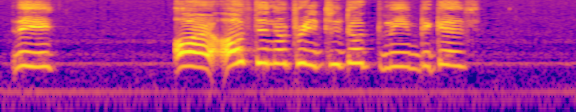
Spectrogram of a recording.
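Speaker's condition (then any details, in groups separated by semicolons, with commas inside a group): Quadriplegic cerebral palsy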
